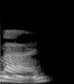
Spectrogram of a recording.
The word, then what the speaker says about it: Nain: So he's gone to a city called Nain. I know it doesn't look that way, but that's the way it's pronounced.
